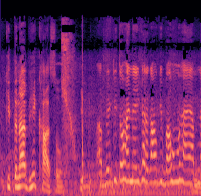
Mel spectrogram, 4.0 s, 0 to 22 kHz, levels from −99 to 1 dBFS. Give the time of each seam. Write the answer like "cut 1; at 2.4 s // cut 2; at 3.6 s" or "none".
cut 1; at 1.6 s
